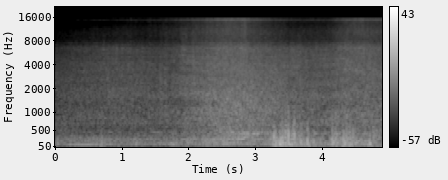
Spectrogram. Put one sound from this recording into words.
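A heavy truck rumbles past on a wet road.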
